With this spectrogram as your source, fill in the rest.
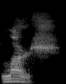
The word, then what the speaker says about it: Lars: It's Lars, but it's pronounced Larsh.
